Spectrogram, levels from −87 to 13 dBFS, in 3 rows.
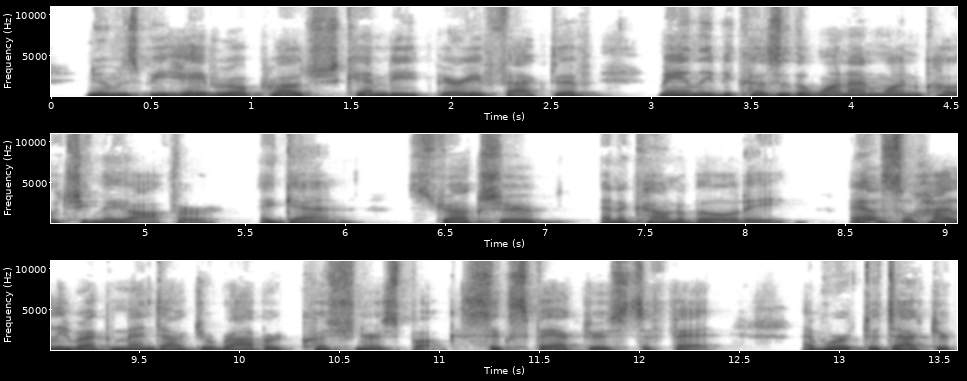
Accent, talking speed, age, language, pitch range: American, 155 wpm, 50-69, English, 160-210 Hz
